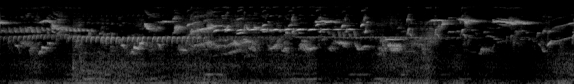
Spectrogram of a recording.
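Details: Coal tit (Parus ater) in an aviary giving thin, very high-pitched chirps and twitters, tumbling quickly over one another in a busy overlapping stream with no clear rhythm.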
